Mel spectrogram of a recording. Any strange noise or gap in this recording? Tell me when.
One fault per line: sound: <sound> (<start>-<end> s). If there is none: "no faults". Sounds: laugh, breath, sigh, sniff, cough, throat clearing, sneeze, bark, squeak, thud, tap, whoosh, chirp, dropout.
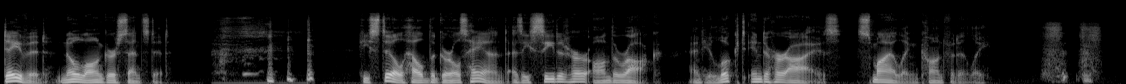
sound: laugh (2.1-3.2 s)
sound: sniff (10.4-11.0 s)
